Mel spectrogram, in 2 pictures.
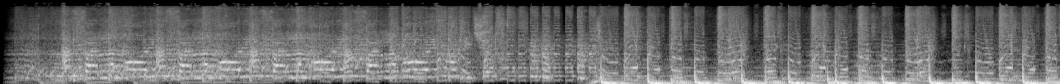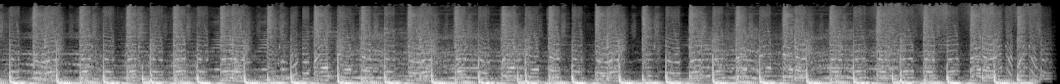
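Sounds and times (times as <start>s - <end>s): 
music beat: 0.1s - 21.1s.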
